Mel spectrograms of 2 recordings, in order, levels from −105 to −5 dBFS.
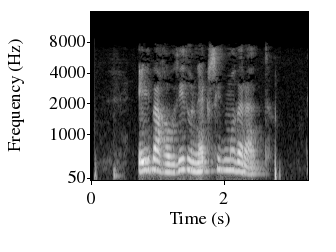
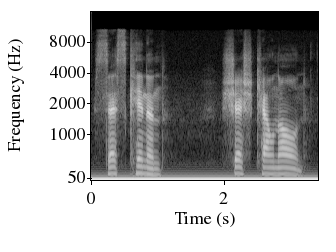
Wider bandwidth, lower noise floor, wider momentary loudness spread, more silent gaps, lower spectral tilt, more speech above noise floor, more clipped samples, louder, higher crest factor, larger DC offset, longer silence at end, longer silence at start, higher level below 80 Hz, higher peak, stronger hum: second, 7.4 kHz vs 11 kHz; second, -50 dBFS vs -63 dBFS; first, 17 LU vs 11 LU; neither; first, -7 dB/octave vs -3.5 dB/octave; second, 27 dB vs 35 dB; neither; first, -24 LUFS vs -27 LUFS; about the same, 18 dB vs 22 dB; second, under 0.1% vs 10%; first, 0.5 s vs 0.25 s; about the same, 0.05 s vs 0.05 s; first, -54 dBFS vs -60 dBFS; about the same, -8 dBFS vs -6 dBFS; neither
